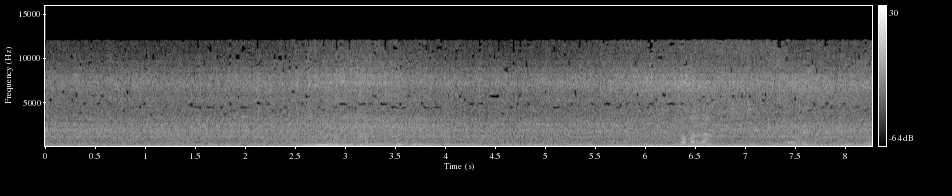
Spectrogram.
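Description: City street traffic noise with a steady low engine rumble, swelling briefly louder about three seconds in; brief voices near the end.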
